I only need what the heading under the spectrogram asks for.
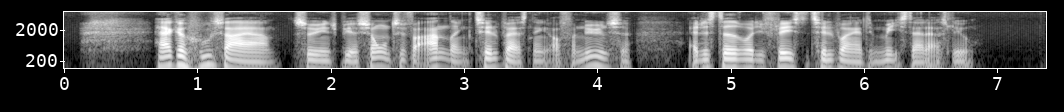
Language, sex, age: Danish, male, 22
